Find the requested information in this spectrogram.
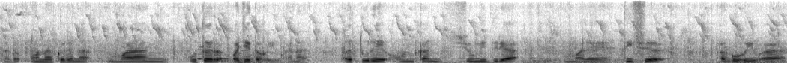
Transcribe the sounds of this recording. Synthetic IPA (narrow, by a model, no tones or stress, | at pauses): adɔɔnakɔɾɛna̰ʔ | maɽaŋ | ut̪əɾɔd͡ʒɛd̪ɔɦujuʔkana | ət̪uɾɛɔnkʰan | d͡ʒumid̪ɾɛjaʔmanɛd̪isə | əɡuɦujuʔa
